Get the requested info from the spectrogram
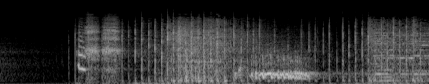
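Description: Fight-scene film sound effects: a brief hush, then a sudden burst about a second in, followed by a fast rattling run of sharp clicks.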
